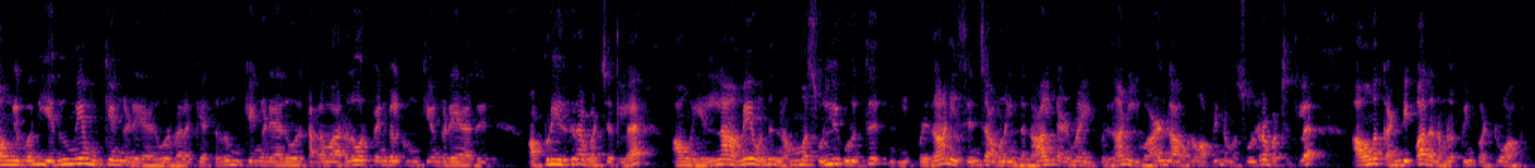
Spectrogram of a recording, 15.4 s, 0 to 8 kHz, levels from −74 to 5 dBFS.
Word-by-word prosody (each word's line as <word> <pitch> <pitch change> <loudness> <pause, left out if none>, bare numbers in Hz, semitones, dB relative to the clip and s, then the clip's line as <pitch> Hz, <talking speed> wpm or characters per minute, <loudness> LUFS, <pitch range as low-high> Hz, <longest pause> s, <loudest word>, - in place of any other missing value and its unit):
அவங்களுக்கு 190 -1 +3
வந்து 210 +2 +2
எதுவுமே 220 +6 +3
முக்கியம் 200 -1 -1
கிடையாது. 150 -3 -1
ஒரு 160 - -1
விளக்கு 155 +1 -4
ஏத்தறது 160 +3 -5
முக்கியம் 180 0 -6
கிடையாது. 165 -1 -2
ஒரு 160 - -3
தலை 160 +1 -4
வார்றது 165 +3 0
ஒரு 200 - -4
பெண்களுக்கு 180 0 -2
முக்கியம் 170 +1 -8
கிடையாது. 160 -2 -2 0.5
அப்படி 185 +6 +3
இருக்கிற 225 +3 +1
பட்சத்தில, 160 -2 -4 0.5
அவங்க 165 -1 +1
எல்லாமே 210 +3 +4
வந்து 200 +5 +1
நம்ம 185 +5 -1
சொல்லிக் 210 +5 +2
குடுத்து, 180 +6 0 0.3
"இப்படிதான் 160 +4 +1
நீ - - +4
செஞ்சாகணும். 170 -1 -1
இந்த 155 -1 -2
நாள், 200 +6 +4
கிழமை 175 0 -3
இப்படிதான் 165 +7 -2
நீ - - -5
வாழ்ந்தாகணும்." 170 0 0
அப்படின்னு 185 +1 -8
நாம் 155 -3 -13
சொல்ற 170 +6 0
பட்சத்தில, - - -3 0.5
அவங்க 205 +5 +6
கண்டிப்பா 185 +5 +3
அதை - - +3
நம்மள 165 +4 -2
பின்பற்றுவாங்க. 160 -4 -5
175 Hz, 170 wpm, -22 LUFS, 160-195 Hz, 0.5 s, அவங்க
